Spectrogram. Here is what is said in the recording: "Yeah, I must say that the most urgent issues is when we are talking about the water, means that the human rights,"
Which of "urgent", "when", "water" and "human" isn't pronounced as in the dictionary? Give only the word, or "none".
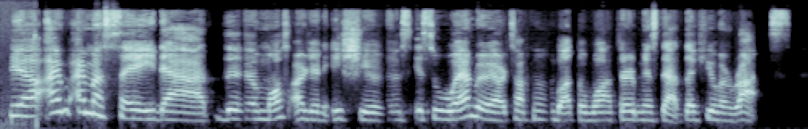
none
